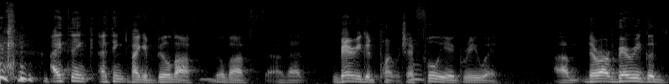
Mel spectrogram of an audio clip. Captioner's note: laughter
